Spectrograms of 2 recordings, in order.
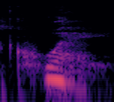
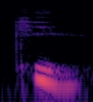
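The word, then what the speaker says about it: Qi: Ki Ki Ki now it looks like it would pre-pronounced as Quay that is understandable that is exactly how it's spelled would be Quay however it is pronounced key it's like a reminds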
